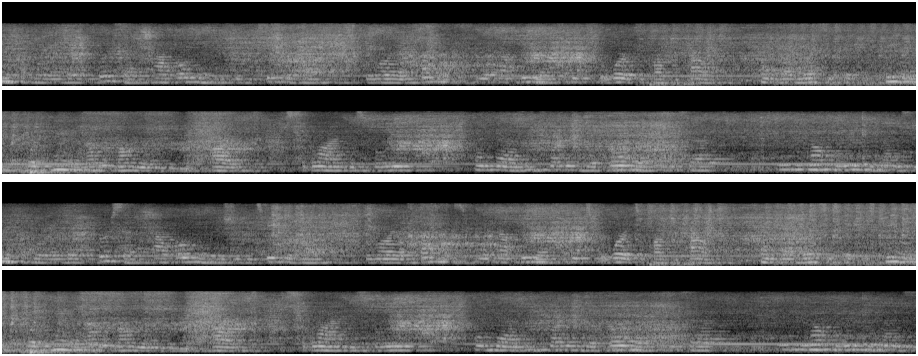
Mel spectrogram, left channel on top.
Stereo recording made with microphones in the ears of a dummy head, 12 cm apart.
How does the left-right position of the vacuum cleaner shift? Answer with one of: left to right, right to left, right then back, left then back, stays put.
right then back.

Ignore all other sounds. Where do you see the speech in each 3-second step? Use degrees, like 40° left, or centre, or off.
80° right, 60° right, 40° right, centre, 30° left, 50° left.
